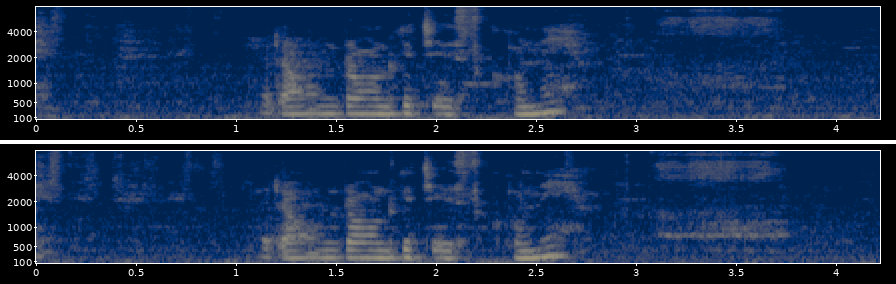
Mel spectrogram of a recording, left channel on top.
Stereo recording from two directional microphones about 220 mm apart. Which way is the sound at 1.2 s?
15° right (ahead or behind).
